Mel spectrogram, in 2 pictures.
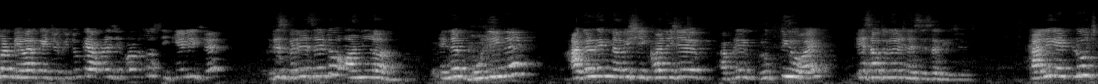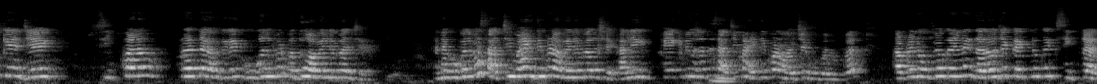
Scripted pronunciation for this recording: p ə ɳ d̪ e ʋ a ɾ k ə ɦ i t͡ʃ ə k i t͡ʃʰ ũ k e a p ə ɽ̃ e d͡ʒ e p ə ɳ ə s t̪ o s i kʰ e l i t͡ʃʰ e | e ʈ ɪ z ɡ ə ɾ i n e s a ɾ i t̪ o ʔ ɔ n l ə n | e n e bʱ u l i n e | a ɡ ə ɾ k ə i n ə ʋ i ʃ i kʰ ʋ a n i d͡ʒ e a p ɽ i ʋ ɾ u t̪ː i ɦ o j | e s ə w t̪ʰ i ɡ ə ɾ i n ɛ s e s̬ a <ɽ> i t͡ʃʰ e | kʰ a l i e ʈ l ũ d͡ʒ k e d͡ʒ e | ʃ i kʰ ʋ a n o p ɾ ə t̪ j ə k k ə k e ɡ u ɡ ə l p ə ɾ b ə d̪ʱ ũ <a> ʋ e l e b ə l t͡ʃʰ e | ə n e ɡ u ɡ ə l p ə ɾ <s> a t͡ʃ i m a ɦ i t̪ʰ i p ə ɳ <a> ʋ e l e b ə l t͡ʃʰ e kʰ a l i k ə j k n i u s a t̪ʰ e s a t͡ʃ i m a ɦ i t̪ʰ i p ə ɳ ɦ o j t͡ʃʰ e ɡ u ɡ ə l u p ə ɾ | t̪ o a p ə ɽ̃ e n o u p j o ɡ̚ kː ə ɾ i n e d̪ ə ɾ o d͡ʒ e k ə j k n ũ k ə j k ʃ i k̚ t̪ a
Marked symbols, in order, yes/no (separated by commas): no, no, yes, no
